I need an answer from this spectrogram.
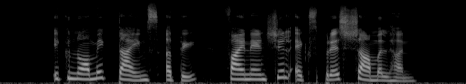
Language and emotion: Punjabi, neutral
